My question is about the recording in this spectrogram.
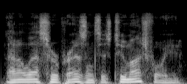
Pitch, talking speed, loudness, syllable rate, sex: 100 Hz, 290 wpm, -15 LUFS, 7.1 syllables/s, male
